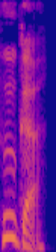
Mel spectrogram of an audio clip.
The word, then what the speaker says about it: hygge: the conditions for what the Danes call hygge, pronounced hygge, a concept of coziness, contentment, and well-being.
